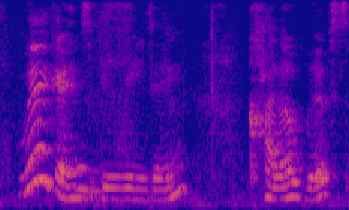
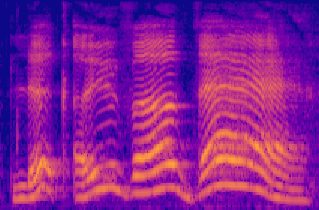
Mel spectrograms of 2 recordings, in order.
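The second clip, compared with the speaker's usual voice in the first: slow, louder, altered rabbit voice; grey rabbit voice; 6 semitones higher, 12 dB louder, much slower than usual. Acted. Mom voicing the grey rabbit for her daughter, slow and loud. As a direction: point the way, slow and secretive, as a small rabbit.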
